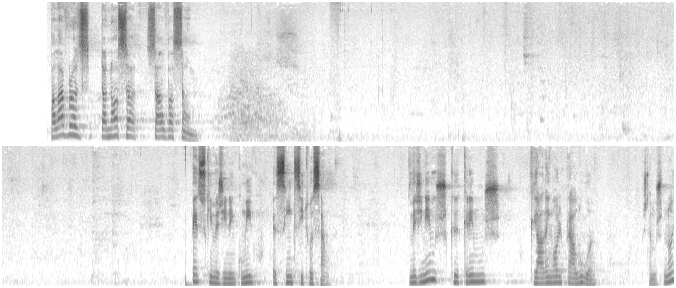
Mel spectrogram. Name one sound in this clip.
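A man chants in a steady voice through a microphone in an echoing hall.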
